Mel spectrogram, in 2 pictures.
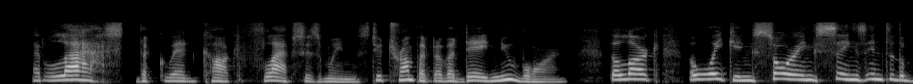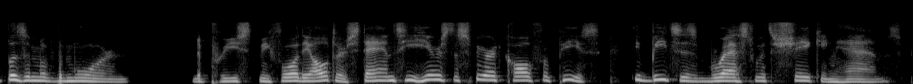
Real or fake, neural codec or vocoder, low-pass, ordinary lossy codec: fake; codec, 24 kHz, 0.9 kbps, WavTokenizer, medium speech release version 2; 7.2 kHz; MP3, 48 kbps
